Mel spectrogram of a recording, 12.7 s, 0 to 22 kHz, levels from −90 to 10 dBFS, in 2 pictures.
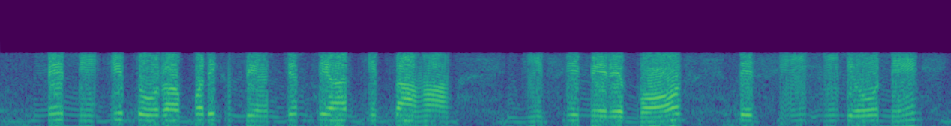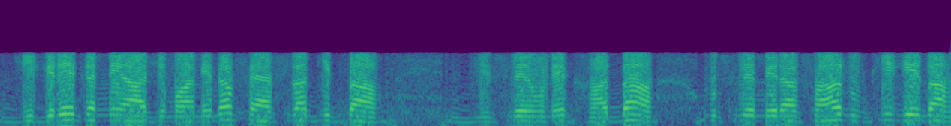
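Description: From start to finish there's a mu-law and A-law mixup: the speech was coded as A-law but decoded as mu-law, so levels get scrambled. It comes across harsh and gritty, quiet moments lifted into a hiss, and it's confined to the 4 kHz telephone band.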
